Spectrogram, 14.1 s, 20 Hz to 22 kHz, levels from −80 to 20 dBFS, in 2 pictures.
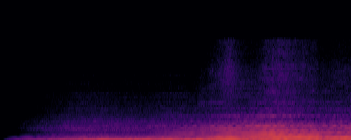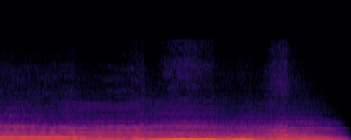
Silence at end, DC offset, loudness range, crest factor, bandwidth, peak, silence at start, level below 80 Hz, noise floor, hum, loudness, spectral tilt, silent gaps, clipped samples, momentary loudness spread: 0.05 s; under 0.1%; 12 LU; 16 dB; 11 kHz; -12 dBFS; 0.5 s; -40 dBFS; -56 dBFS; 50 Hz at -45 dBFS; -26 LUFS; -8.5 dB/octave; none; under 0.1%; 15 LU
